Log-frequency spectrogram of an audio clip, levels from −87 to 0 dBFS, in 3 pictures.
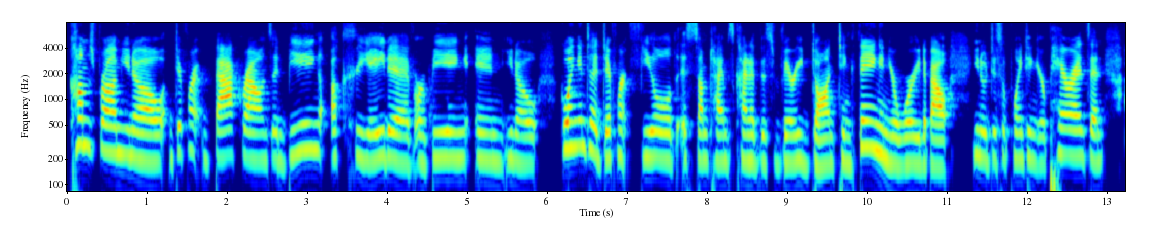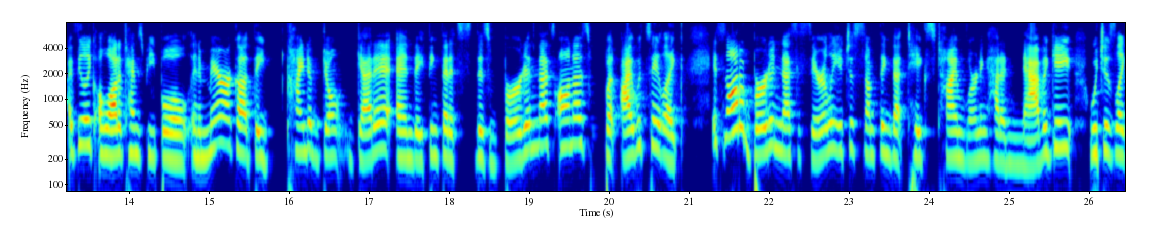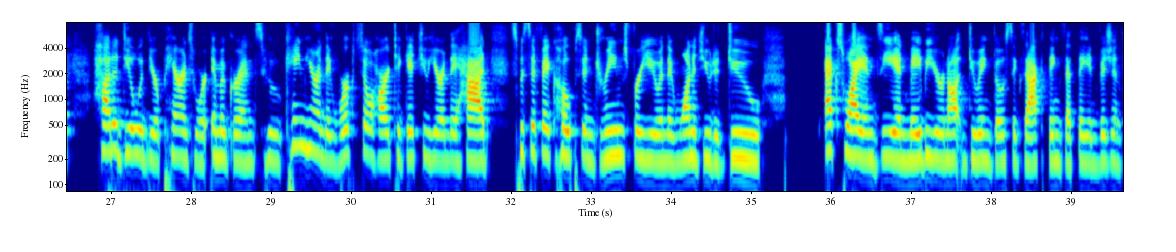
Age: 20-39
